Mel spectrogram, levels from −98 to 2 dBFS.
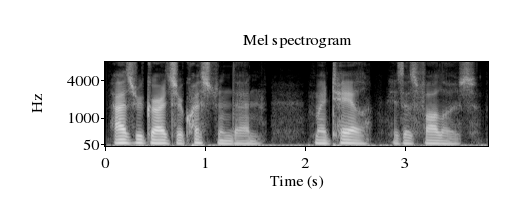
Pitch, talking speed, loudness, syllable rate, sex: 100 Hz, 155 wpm, -21 LUFS, 4.4 syllables/s, male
